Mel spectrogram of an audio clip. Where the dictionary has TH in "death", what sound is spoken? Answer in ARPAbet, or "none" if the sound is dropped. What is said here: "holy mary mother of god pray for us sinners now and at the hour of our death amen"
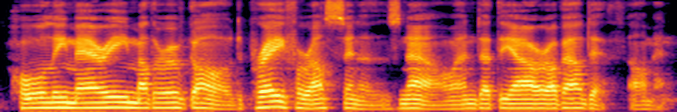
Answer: TH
